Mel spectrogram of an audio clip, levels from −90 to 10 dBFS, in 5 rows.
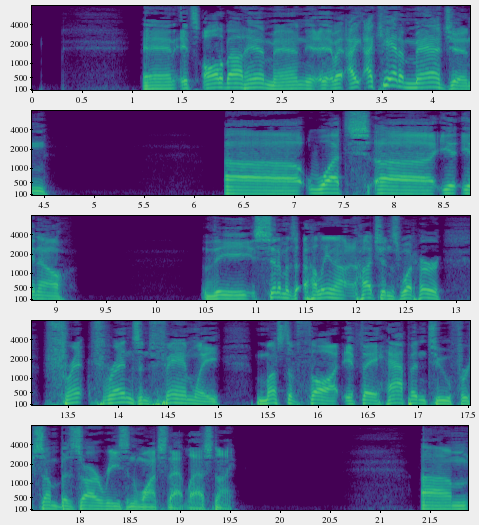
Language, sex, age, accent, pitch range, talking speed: English, male, 40-59, American, 105-135 Hz, 115 wpm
